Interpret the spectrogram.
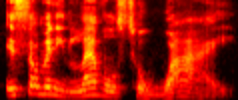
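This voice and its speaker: A woman hosting a relaxed interview with a novelist, informal and chatty. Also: lowish voice, unhurried. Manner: informal and chatty, drops phrases like "honey". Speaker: interviewer and festival founder. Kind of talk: casual conversational interview.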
